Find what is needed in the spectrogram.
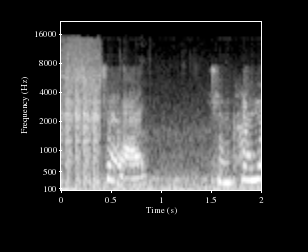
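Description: Rock intro music with sharp drum hits stops abruptly about half a second in. A car's steady low cabin drone of engine and road noise follows, under a satellite-navigation voice prompt, "請靠右行駛" (keep right).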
